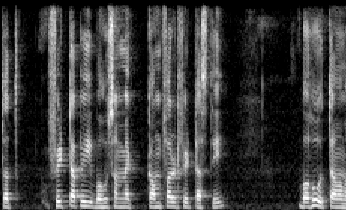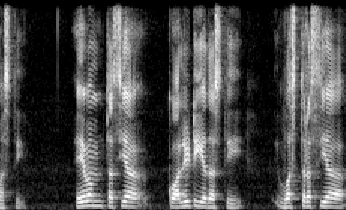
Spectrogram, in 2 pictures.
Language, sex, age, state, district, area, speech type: Sanskrit, male, 18-30, Karnataka, Uttara Kannada, rural, spontaneous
